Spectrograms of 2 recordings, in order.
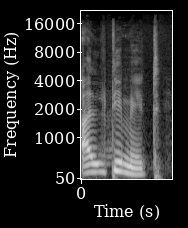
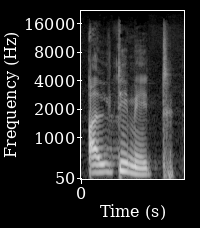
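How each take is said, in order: Both takes have the same delivery.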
